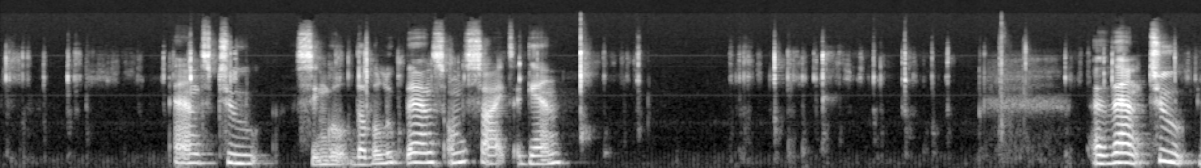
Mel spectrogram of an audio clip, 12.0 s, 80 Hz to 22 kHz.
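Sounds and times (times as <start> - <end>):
rubber bands rustling: 7.3 - 11.0
faint plastic clicks: 7.7 - 12.0.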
